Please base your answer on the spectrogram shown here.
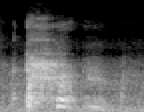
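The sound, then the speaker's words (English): A person gives a short, harsh cough of two quick bursts, followed by quieter throaty rasping. “I've got a little... cough. I shouldn't do that.”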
